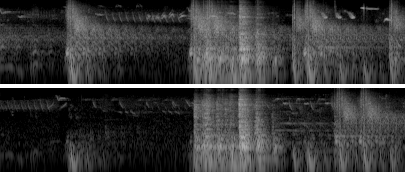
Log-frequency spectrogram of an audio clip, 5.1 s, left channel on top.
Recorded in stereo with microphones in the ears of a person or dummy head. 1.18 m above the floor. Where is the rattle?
35° right (ahead or behind), 7.5 m.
